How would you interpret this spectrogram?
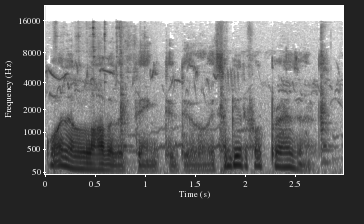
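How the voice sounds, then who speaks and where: Suave, gravelly-voiced male writer. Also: lowish voice, big pitch swings, brisk, background noise. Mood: tender, charmed. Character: suave, self-absorbed male writer, softly charming. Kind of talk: audio drama acting.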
